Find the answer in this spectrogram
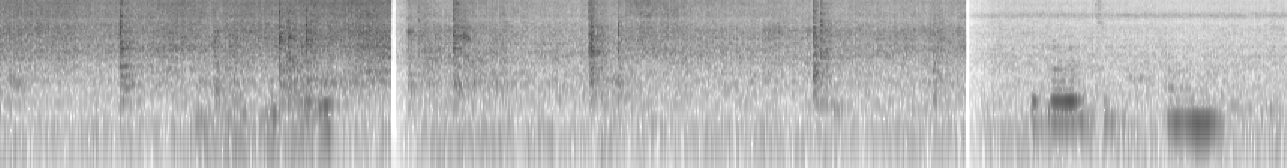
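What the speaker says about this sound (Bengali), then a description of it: "সব কিছুকে খুব ভালো করে মিশিয়ে নেওয়া হলো ভালো করে সব কিছুকে মিশিয়ে দিতে হবে" Taro leaf curry being stirred and mixed with sugar and salt in a frying pan, a steady close sizzle with repeated scraping strokes of the spoon, a brief pause, then quieter scrapes.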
